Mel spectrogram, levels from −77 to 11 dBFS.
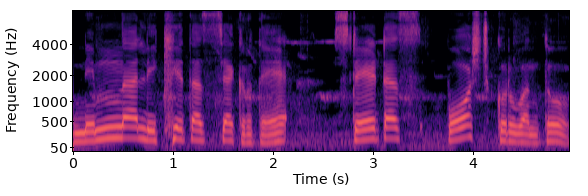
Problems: constant background noise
